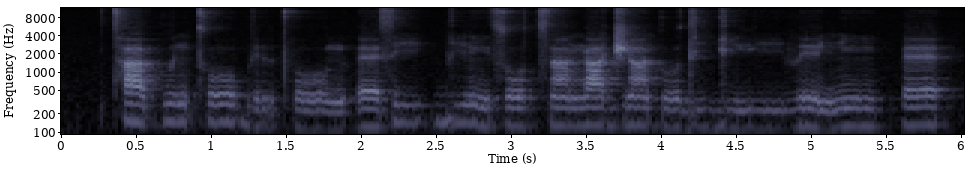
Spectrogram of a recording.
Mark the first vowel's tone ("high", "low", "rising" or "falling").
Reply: falling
